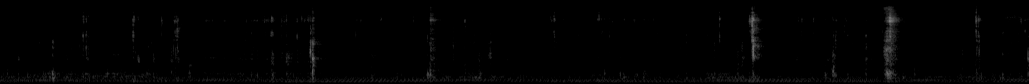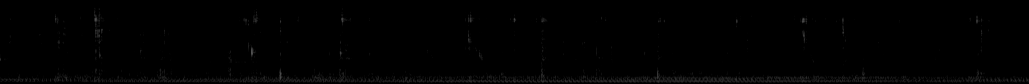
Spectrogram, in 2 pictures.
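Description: Close-up eating sounds from someone chewing curried neck bones and picking the meat off by hand: soft chewing with scattered wet smacks and clicks, a few louder ones around the middle.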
